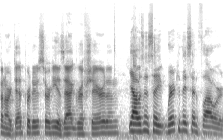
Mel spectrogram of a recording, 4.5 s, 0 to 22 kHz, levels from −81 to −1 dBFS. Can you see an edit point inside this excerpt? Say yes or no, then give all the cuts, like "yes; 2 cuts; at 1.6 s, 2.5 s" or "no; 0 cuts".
no; 0 cuts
